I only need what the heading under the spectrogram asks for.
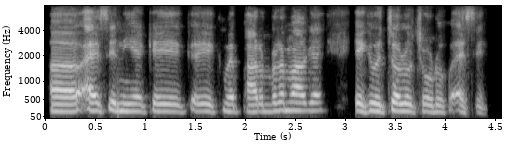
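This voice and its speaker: A woman's voice: mid-range voice, little pitch movement, moderate pace, dry recording, lo-fi sound. A woman teaching poetry, patiently explaining each point and acting out spoken examples. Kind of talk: explaining Hindi poetics.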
